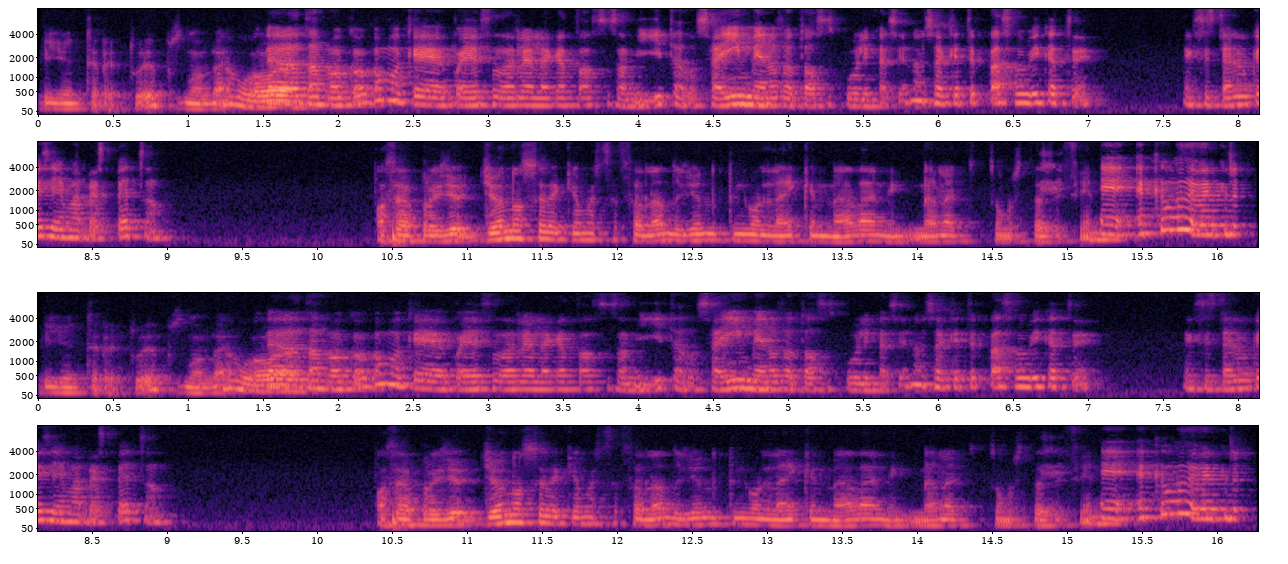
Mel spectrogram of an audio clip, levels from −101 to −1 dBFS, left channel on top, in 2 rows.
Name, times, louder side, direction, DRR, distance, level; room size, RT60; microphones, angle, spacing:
voice 1, 0.0-1.7 10.4-14.3 14.5-15.4, left 2 dB, 55° left, 1.2 m, -33 dB
voice 2, 1.5-7.0 7.6-9.0 14.8-15.0 15.2-16.1, left 3 dB, 75° left, 0.9 m, -33 dB
15.5 x 8.2 x 2.4 m
head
